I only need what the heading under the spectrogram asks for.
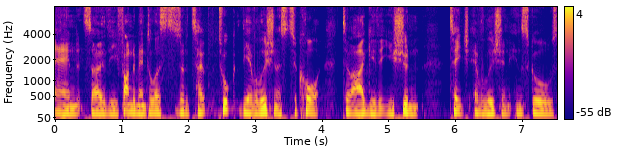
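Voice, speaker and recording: On a very clean recording with a silent background, a man with an Australian accent speaks at a medium pitch and a moderate pace, with a dark, mellow tone, monotone, flat intonation and big swings in loudness. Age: 40s. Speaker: church member. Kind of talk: casual chat.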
